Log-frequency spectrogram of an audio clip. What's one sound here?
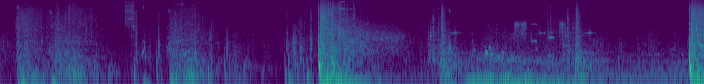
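A pickaxe strikes wood and metal with sharp knocks.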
